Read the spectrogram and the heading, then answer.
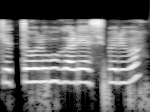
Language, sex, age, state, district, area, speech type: Odia, female, 18-30, Odisha, Jagatsinghpur, urban, spontaneous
